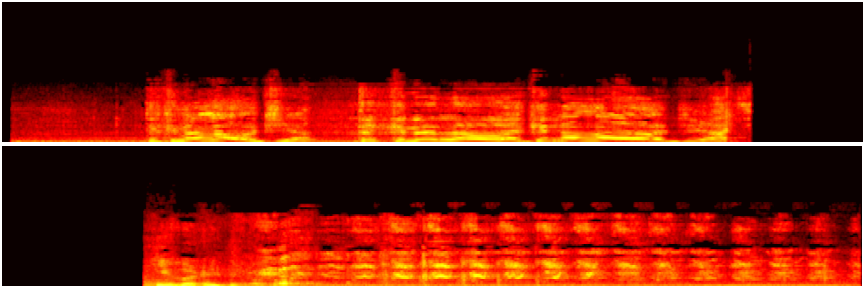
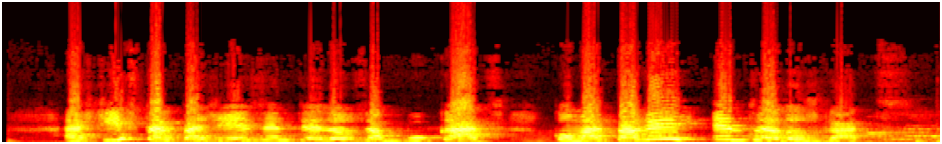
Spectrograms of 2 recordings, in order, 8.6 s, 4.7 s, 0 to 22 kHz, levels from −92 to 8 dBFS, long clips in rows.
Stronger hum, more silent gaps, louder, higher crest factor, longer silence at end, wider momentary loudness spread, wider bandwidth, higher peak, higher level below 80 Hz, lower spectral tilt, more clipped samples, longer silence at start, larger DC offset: neither; first, 3.76-5.01 s vs none; second, -23 LUFS vs -8 LUFS; first, 18 dB vs 10 dB; about the same, 0 s vs 0 s; first, 12 LU vs 8 LU; second, 12 kHz vs over 20 kHz; second, -6 dBFS vs 0 dBFS; about the same, -38 dBFS vs -42 dBFS; first, -3.5 dB/octave vs -1 dB/octave; second, under 0.1% vs 1%; second, 0.05 s vs 0.25 s; neither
